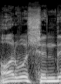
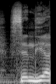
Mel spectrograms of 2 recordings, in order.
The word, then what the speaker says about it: Shinde: In those days, Peshwa Bajirao I's The British could not pronounce the words of the Indian language well and they often called Shinde as Scindia. In this way, Ranoji Shinde was also called Ranoji Scindia.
